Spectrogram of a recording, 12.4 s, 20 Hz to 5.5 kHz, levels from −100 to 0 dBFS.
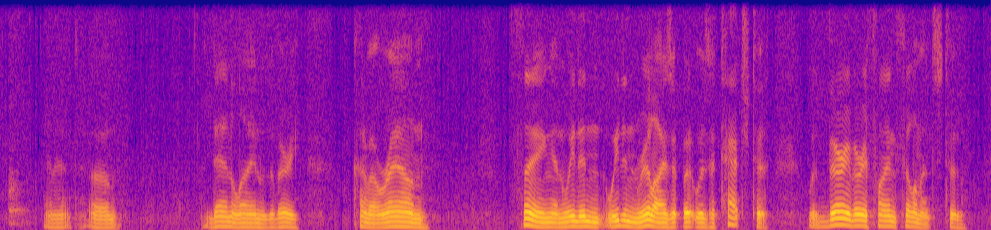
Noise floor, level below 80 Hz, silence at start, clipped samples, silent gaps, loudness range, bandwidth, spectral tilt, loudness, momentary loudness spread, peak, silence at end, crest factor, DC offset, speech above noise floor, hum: -49 dBFS; -52 dBFS; 0.1 s; under 0.1%; none; 7 LU; 5.4 kHz; -10 dB/octave; -16 LUFS; 14 LU; 0 dBFS; 0.3 s; 16 dB; under 0.1%; 34 dB; none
